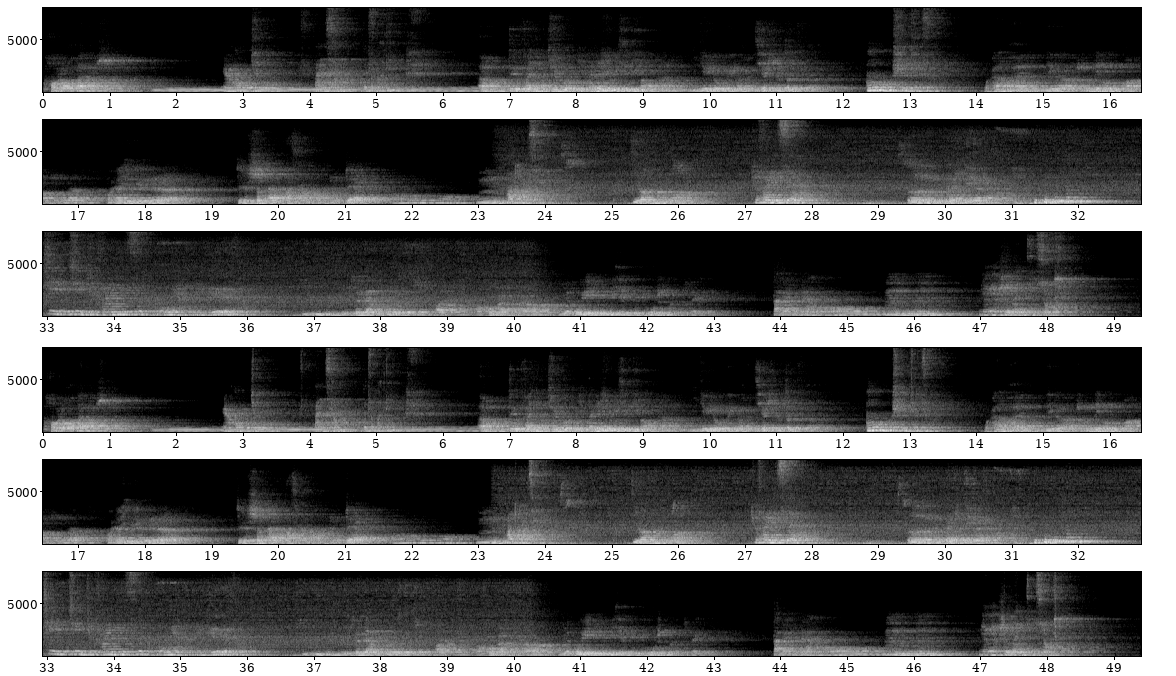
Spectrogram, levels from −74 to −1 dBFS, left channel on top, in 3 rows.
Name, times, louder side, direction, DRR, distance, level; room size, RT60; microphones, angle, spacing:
voice 1, 0.0-1.3 6.5-11.7 14.1-17.1 17.4-18.5 19.4-21.4 23.0-23.5 25.0-26.2 27.2-27.7 29.4-32.0 36.8-42.9 43.9-44.5 45.5-46.4 47.3-47.6, equal, 5° right, -10 dB, 1.2 m, -20 dB
sound 1, 1.6-10.8, left 1 dB, 50° left, 1.9 m, -29 dB
voice 2, 2.7-3.5 4.1-4.5 4.8-5.7 12.3-13.4 21.7-22.8 23.4-23.9 27.1-28.0 32.9-36.0 44.4-45.5 45.8-46.4 47.0-48.1, equal, 40° right, -7 dB, 1.9 m, -22 dB
sound 2, 23.2-40.3, right 1 dB, 80° right, 1.6 m, -35 dB
8.6 x 4.5 x 6.9 m, 2.4 s
head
